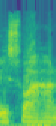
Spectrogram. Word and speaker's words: Swaha: Chữ Swaha này chúng ta sẽ đọc hai âm và mỗi âm là hai nhịp.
